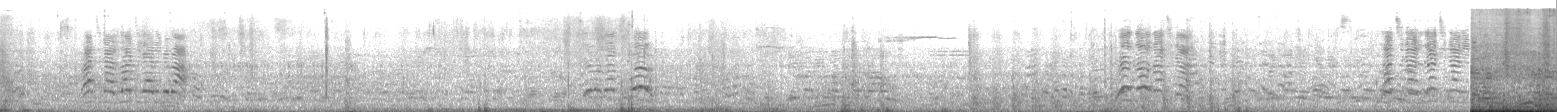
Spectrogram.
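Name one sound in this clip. Men's voices chatter nearby on a street.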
